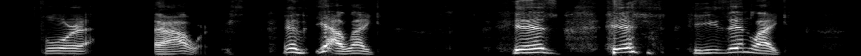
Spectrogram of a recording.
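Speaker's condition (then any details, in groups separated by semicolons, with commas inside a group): Severe speech impediment; self-described; repeated words, prolonged sounds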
